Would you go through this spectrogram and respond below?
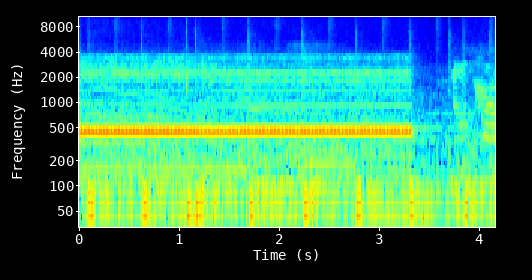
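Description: A telephone call being placed to an accounting department: a steady electronic tone holds for about three seconds, then cuts off and gives way to quieter, shifting tones of the line connecting.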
